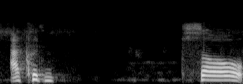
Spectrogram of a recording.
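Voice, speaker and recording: A woman speaks in a fairly high voice with a dark, mellow tone. Her intonation is flat and monotone, and the sound is dry and close with no echo. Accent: German. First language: German. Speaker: online wrestling roleplayer. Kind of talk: casual chat.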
